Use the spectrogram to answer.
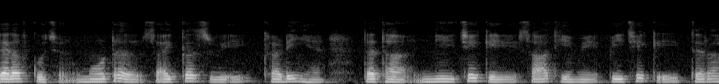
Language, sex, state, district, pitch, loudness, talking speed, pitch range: Hindi, male, Chhattisgarh, Sukma, 125 Hz, -21 LUFS, 140 wpm, 115-130 Hz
